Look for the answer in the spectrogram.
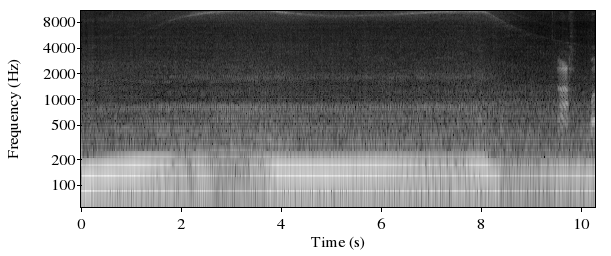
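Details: Ford 7.3 Powerstroke diesel with KC300X turbo, after exhaust manifold leak repair: clear high turbo whistle rises and holds over a deep diesel drone under load, then fades as throttle lifts; turbo much louder, normal.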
